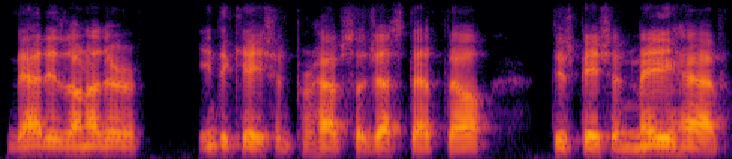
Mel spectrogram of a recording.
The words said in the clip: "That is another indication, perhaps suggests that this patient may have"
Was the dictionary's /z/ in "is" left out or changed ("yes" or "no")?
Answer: no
